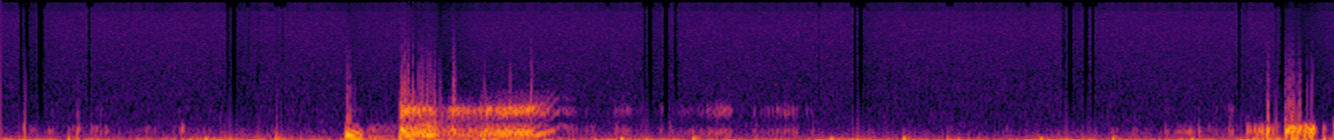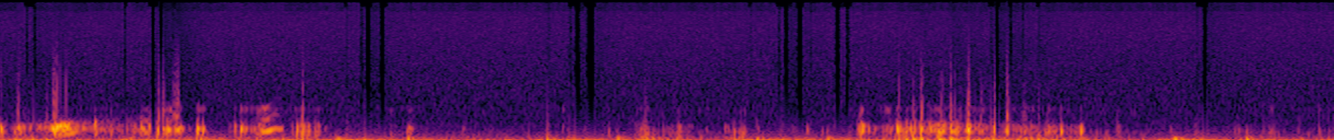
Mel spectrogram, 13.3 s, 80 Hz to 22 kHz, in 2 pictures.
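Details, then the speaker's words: Adult lying down, relaxed, after a Mentos and cola challenge, stethoscope on the belly near the navel: loud irregular gurgles with a recurring loud moan; active bowel sounds. "The sound of the stethoscope has almost no cut editing. About once every 2.30 seconds, you will hear a loud moan👂. My stomach is telling me, "Give me good food, not liquids!"🤔😂."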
